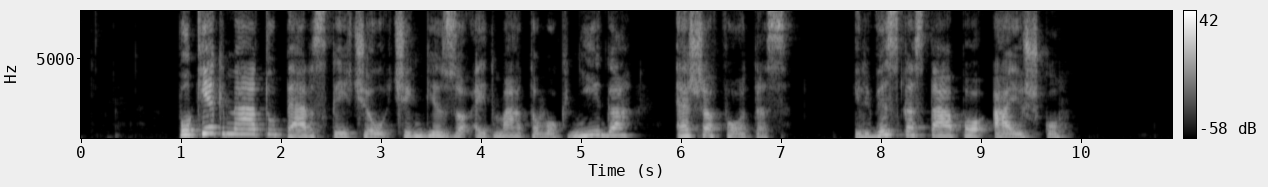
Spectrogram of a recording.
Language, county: Lithuanian, Kaunas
